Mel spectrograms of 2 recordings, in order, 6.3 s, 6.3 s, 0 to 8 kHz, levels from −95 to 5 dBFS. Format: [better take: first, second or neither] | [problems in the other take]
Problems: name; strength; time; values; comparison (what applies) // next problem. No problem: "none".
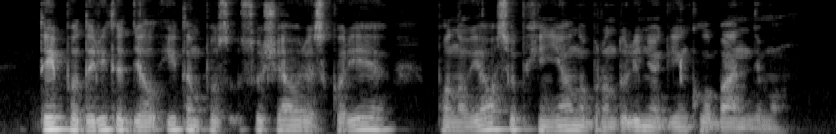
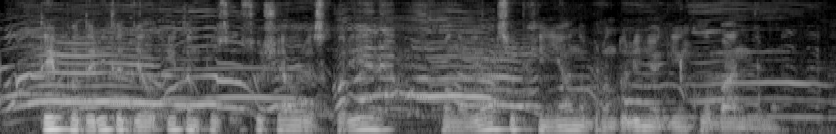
first | background sound (Cheering); 6 dB below the speech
